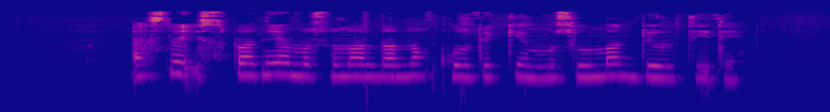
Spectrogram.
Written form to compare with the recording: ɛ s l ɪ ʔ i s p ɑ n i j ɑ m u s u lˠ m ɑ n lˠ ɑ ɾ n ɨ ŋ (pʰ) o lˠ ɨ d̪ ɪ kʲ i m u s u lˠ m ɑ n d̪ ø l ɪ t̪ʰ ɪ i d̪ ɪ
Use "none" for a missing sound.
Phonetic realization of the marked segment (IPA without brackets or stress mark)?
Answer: qʰ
